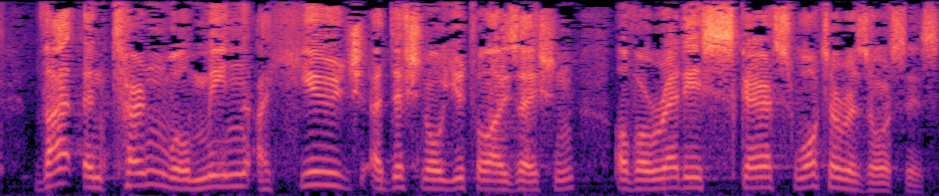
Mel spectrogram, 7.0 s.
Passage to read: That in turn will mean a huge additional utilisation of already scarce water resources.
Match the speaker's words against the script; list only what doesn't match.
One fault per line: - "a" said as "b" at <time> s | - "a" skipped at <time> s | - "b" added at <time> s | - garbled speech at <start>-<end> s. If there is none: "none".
none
